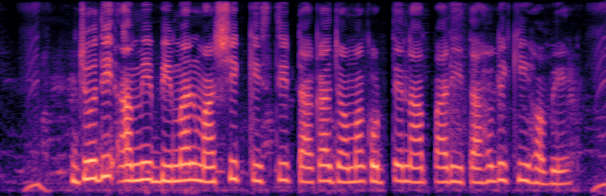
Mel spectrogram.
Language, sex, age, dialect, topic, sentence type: Bengali, female, 18-24, Rajbangshi, banking, question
